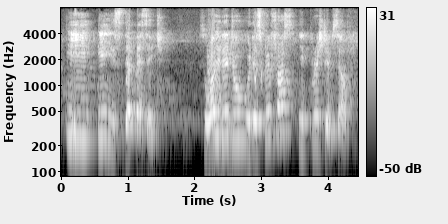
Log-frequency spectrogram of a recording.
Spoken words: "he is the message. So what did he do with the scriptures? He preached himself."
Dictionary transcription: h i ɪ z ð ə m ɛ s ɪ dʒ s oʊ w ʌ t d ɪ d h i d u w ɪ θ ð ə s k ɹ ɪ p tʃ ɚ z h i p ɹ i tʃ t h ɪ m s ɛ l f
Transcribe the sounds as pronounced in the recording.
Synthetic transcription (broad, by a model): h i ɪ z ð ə m ɛ s ɪ dʒ s oʊ w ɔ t d ɪ d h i d u w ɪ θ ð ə s k ɹ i p tʃ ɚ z h i p ɹ i tʃ t h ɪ m s ɛ l f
